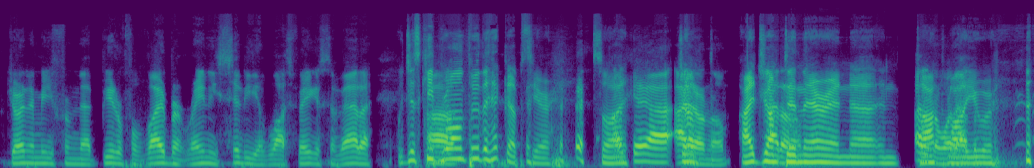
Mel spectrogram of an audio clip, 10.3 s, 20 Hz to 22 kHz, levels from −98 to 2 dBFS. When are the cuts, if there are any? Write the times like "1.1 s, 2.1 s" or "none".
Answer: 5.9 s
